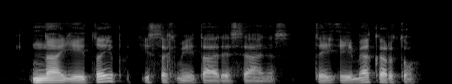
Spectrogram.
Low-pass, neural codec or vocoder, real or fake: 7.2 kHz; none; real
